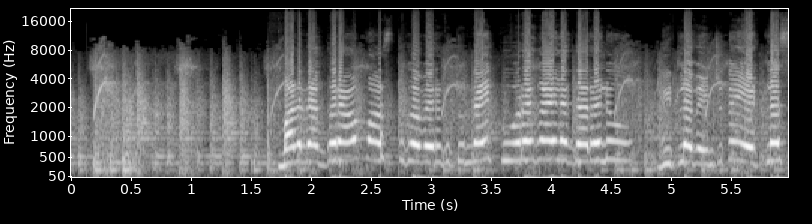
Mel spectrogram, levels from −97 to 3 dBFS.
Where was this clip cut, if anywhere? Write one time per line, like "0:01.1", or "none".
0:01.3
